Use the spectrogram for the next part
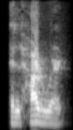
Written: El hardware

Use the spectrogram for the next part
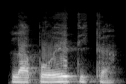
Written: La poetica

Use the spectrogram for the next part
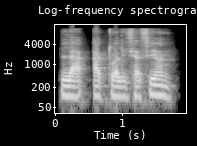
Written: La actualizacion

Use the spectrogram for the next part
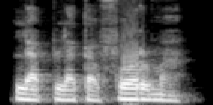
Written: La plataforma

